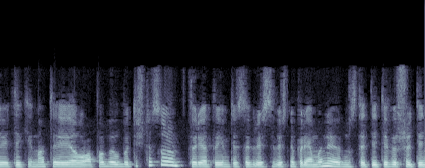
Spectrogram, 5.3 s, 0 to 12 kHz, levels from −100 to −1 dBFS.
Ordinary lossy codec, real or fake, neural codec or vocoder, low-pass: AAC, 32 kbps; real; none; 7.2 kHz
